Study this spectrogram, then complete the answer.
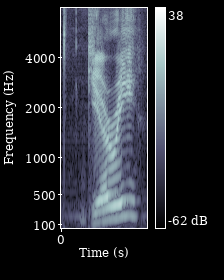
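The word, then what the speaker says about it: Gehry: frank how do you say his last name gary has signed on from the project gary are you kidding me can you pronounce his last name what's wrong he's a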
